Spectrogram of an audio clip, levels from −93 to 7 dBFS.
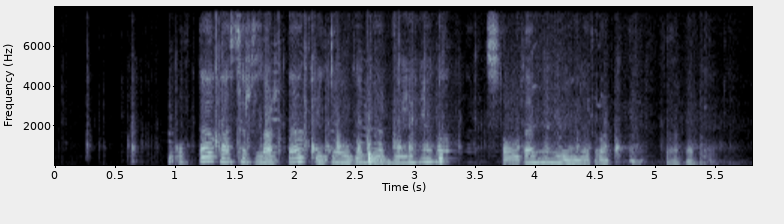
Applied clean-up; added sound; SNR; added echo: neural mask model RNNoise.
